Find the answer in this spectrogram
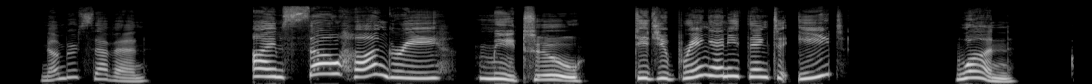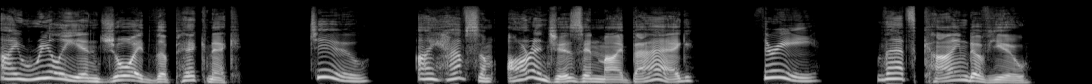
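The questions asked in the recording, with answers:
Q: Did you bring anything to eat?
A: 2: I have some oranges in my bag.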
